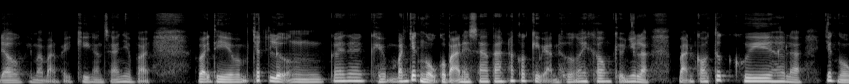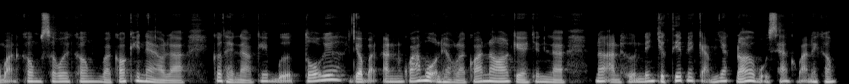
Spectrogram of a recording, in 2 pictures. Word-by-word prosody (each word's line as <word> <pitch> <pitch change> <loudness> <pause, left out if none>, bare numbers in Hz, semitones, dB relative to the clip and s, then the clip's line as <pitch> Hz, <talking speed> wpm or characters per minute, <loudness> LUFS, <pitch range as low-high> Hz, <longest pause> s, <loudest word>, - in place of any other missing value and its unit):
đâu 95 0 -2
khi - - -12
mà 95 - -6
bạn 115 - -7
phải - - -9
kiêng 110 -2 -5
ăn 105 0 -7
sáng 110 +2 -6
như 125 -1 -2
vậy. - - -6 0.5
Vậy - - +4
thì 115 -2 +4 0.2
chất 185 -2 +1
lượng 115 -5 +3
cái, 160 +1 +3
kiểu, 120 -2 0
bạn 145 +4 +1
giấc 210 - +7
ngủ - - +6
của - - +2
bạn - - +3
thì 115 - +3
sao 130 +3 +1
ta? 135 +1 +1
Nó 165 - +3
có, 165 - +2
kiểu, 140 - +1
bị - - -5
ảnh 100 - -6
hưởng 115 +2 -3
hay 135 - +2
không? 135 0 0
Kiểu - - -3
như 135 - +1
là, 125 - +1 0.3
bạn - - -1
có 130 0 0
thức 200 +7 0
khuya 150 -1 +4
hay 135 0 +2
là 110 -4 -2 0.2
giấc 180 -4 +1
ngủ 100 -2 +1
bạn 100 - -3
không 140 -2 0
sâu 135 +1 -1
hay 135 -1 0
không? 130 -1 -2
Và 105 -3 -2
có 135 - +1
khi 165 +4 -1
nào 120 -10 0
là 95 0 -3 0.3
có 165 - 0
thể 110 -7 -2
là 95 -3 -3
cái 155 - -2
bữa 145 - -3
tối 165 +8 +3
á 215 - +2
do 125 - +4
bạn - - -5
ăn 125 0 -2
quá 140 +7 +1
muộn 175 -8 +4
hoặc 115 -2 -2
là 95 -1 -3
quá 125 +6 -1
no 145 -3 +3
á 135 - +2
kìa, 105 -4 0
cho 125 - -4
nên 120 -2 -2
là 100 -2 -2 0.3
nó 150 - +2
ảnh 110 -6 -3
hưởng 125 - -3
đến 145 +3 +1
trực 165 - -1
tiếp 180 - +4
cái 175 - 0
cảm 115 - -5
giác 155 +4 -2
đói - - +3
vào 170 - +5
buổi - - -5
sáng 150 - -1
của - - -19
bạn - - -4
hay 125 - 0
không? 120 0 -2
130 Hz, 320 wpm, -22 LUFS, 115-150 Hz, 0.5 s, giấc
